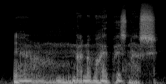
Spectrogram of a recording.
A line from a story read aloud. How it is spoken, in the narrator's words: he muttered to himself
